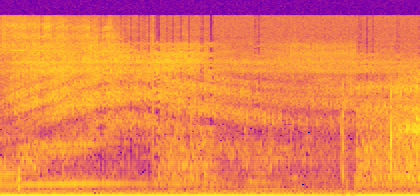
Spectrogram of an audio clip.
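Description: Brushless electric motor and propeller of a Carl Goldberg Mirage RC model plane, a steady whine from the plane in flight overhead, rising in pitch for about a second and then slowly falling.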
